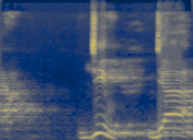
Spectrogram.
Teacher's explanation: Kalau jim ja di lidah tengah-tengah nempel ke langit-langit atas ya.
